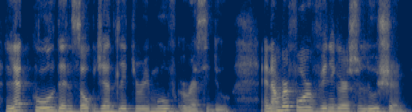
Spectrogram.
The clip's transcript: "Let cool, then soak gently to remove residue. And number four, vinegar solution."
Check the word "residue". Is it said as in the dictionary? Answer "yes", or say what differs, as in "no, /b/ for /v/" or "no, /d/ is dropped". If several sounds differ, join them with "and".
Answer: no, /s/ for /z/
